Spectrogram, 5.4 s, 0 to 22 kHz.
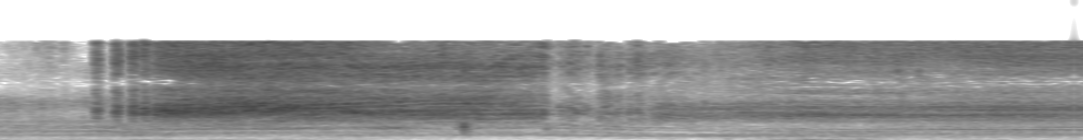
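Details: On 1 July 2018 a rattlesnake shakes its rattle, the dry, high buzz swelling loudest in the first two seconds, then easing to a softer, steady hiss with some low background noise.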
